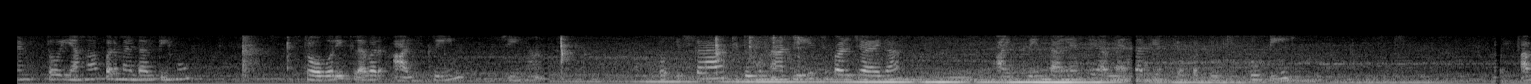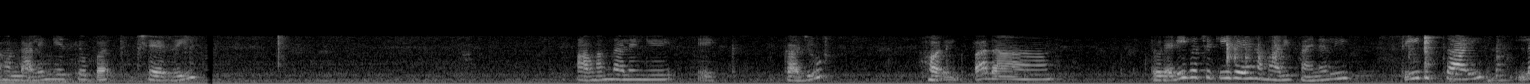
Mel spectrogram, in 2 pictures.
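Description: Through a call path with nothing above 4 kHz, which fits a 64 kbps G.711 mu-law link, you get a string of short concealed packet losses at 3.40, 5.45, 11.31 and 14.95 s, then 19.35 and 20.76 s. Each time a packet's worth of audio, 20 or 40 ms, didn't make it, and the receiver papered over the hole by stretching the last bit of sound before easing back into the real signal. The fills run from about 12 to 41 ms, so they come across as quick smears or little wobbles.

The one burst of packet loss sits between 17.37 and 17.45 s. That's about 60 ms gone in one go, with roughly 56 ms of it filled by the concealer carrying the last sound on and fading it down. You hear a brief held buzz or dying hiss, and then the audio picks up a bit further along, with the stretch in between simply missing.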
